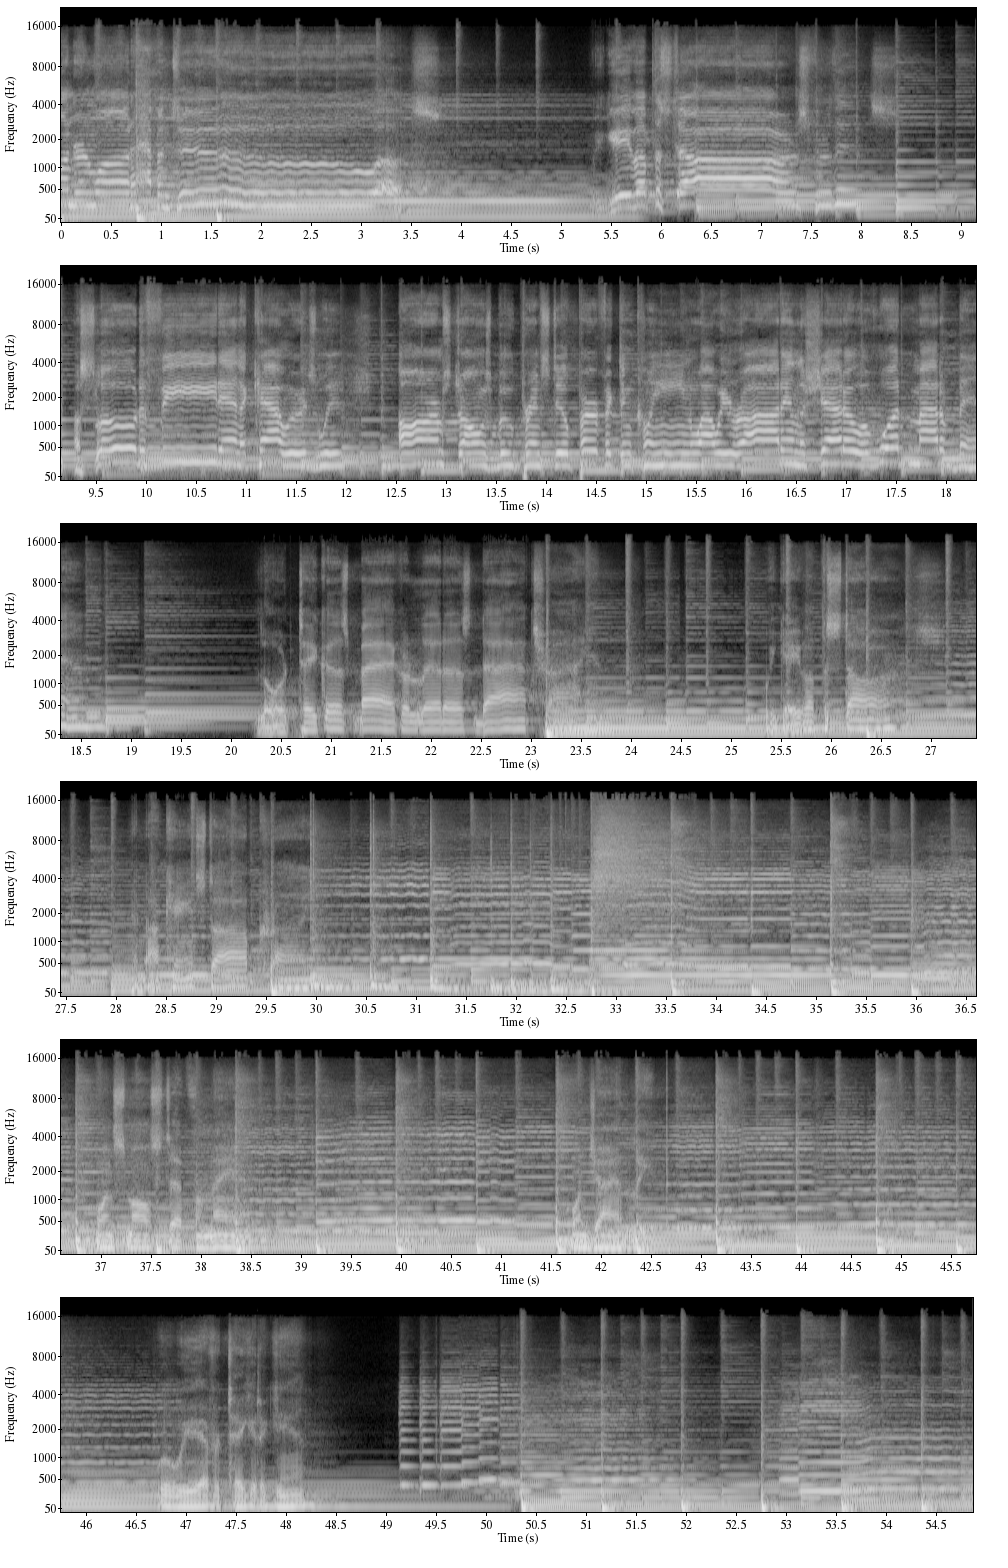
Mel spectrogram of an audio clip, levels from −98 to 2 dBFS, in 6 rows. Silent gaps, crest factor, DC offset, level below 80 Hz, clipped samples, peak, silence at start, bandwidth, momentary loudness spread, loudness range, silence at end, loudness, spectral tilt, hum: none; 16 dB; under 0.1%; -26 dBFS; under 0.1%; -2 dBFS; 0 s; 18 kHz; 8 LU; 5 LU; 0 s; -19 LUFS; -5.5 dB/octave; none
